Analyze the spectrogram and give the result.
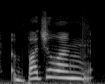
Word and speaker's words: Bundjalung: So in the Bundjalung? Yeah, that's a good way of pronouncing it.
